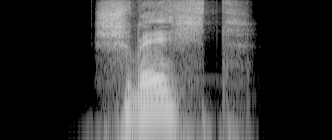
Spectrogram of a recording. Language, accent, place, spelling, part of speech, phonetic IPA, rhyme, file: German, Germany, Berlin, schwächt, verb, [ʃvɛçt], -ɛçt, De-schwächt.ogg
- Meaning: inflection of schwächen: 1. third-person singular present 2. second-person plural present 3. plural imperative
